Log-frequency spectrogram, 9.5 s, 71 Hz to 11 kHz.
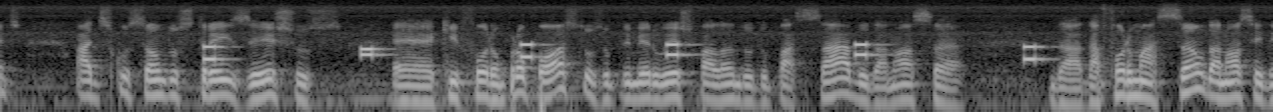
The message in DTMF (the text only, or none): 5 * 9 # # 5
